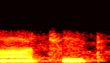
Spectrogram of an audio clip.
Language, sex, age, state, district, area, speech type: Maithili, female, 60+, Bihar, Sitamarhi, rural, conversation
